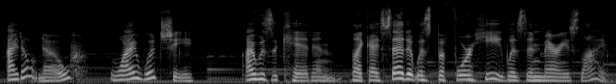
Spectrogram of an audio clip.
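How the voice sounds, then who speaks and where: A woman's voice: medium pitch, expressive, normal speed, soft background music, lightly acted. A woman voicing a polite, guarded female office worker in a dramatically read story, restrained and plain-spoken. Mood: matter-of-fact. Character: polite, guarded female office employee under a bullying boss. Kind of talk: dramatic reading of a text-message story.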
